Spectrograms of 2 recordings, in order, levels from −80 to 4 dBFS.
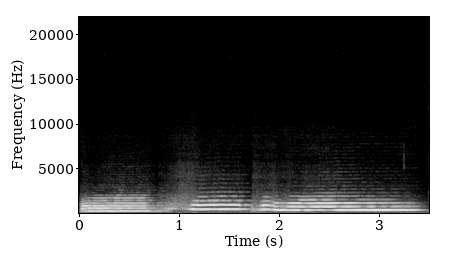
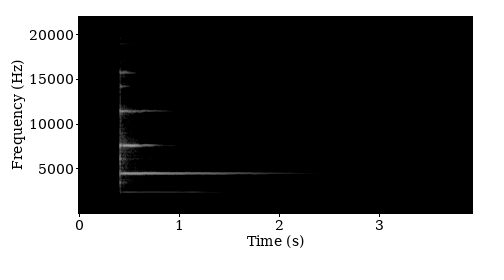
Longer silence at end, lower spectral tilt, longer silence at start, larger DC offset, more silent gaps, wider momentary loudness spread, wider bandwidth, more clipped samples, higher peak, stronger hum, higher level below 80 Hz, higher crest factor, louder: second, 0.05 s vs 2.25 s; first, -8 dB/octave vs 10.5 dB/octave; second, 0 s vs 0.4 s; neither; neither; second, 6 LU vs 21 LU; second, 3.3 kHz vs 19.5 kHz; neither; first, 0 dBFS vs -20 dBFS; neither; first, -54 dBFS vs under -90 dBFS; second, 8 dB vs 24 dB; first, -9 LUFS vs -34 LUFS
